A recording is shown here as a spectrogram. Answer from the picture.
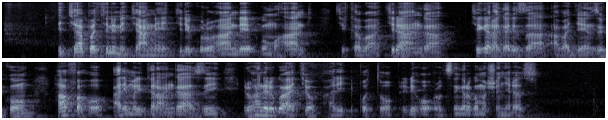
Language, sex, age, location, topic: Kinyarwanda, female, 18-24, Nyagatare, government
